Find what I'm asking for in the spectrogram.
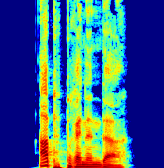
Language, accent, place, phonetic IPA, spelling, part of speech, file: German, Germany, Berlin, [ˈapˌbʁɛnəndɐ], abbrennender, adjective, De-abbrennender.ogg
- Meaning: inflection of abbrennend: 1. strong/mixed nominative masculine singular 2. strong genitive/dative feminine singular 3. strong genitive plural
